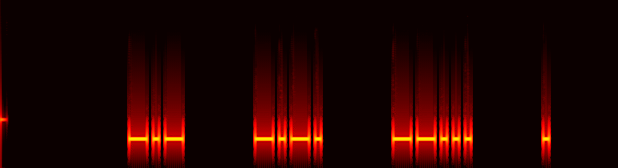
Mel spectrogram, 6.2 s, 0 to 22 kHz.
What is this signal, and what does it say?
Morse code, heard as a keyed tone, about 21 wpm, spaced as for 9 wpm, 700 Hz. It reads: KC7E
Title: USA Call Signs - 4 Characters - 4x Character Spacing - 20wpm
